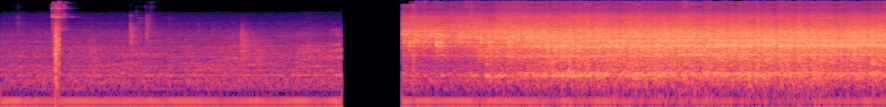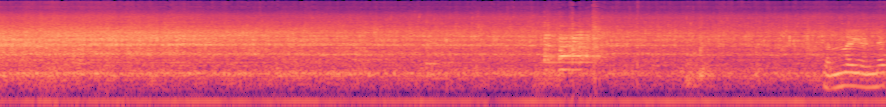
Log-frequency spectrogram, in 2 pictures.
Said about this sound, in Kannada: ಚೆನ್ನಾಗಿ ಎಣ್ಣೆ ಕಾದ್ಮೇಲೆ ಹಾಕಿದ್ರೆ ಚೆನ್ನಾಗಿ ಫ್ರೈ ಆಯ್ತದೆ ಮಸಾಲ.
